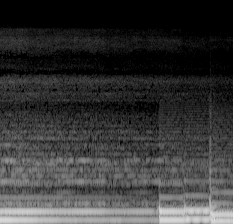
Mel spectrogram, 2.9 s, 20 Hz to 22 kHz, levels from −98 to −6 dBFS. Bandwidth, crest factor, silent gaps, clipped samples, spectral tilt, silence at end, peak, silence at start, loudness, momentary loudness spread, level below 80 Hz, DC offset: 5.2 kHz; 12 dB; none; under 0.1%; -11 dB/octave; 0 s; -14 dBFS; 0 s; -27 LUFS; 14 LU; -40 dBFS; under 0.1%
